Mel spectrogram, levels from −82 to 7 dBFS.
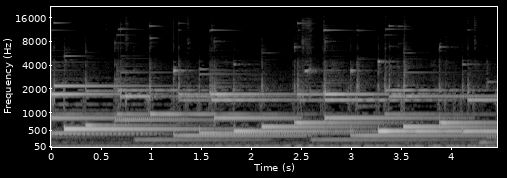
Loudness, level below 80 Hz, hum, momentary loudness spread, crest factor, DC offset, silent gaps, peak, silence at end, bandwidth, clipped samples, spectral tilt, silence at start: -24 LUFS; -46 dBFS; none; 5 LU; 14 dB; under 0.1%; none; -10 dBFS; 0 s; 15 kHz; under 0.1%; -4 dB/octave; 0 s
